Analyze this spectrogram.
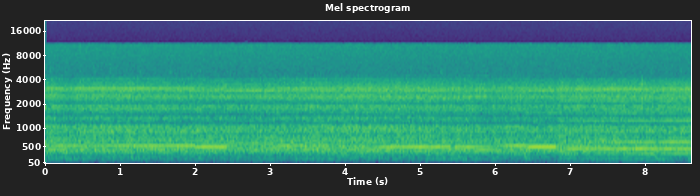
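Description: Shortwave AM broadcast from PBS Xizang on 4905 kHz received on a regenerative receiver: faint music of held notes that step up and down in pitch, under a steady hiss of static.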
